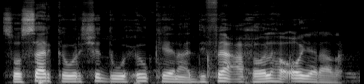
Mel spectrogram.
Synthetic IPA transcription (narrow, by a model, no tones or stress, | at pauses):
sɔːsaːrkʰɐwɐrʃɐðʊwʊħuːkʰɛːnaːd̪ɪfaːʕɑħɔːlɐɦɐʔɔːjɐɾaːðɐ̰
